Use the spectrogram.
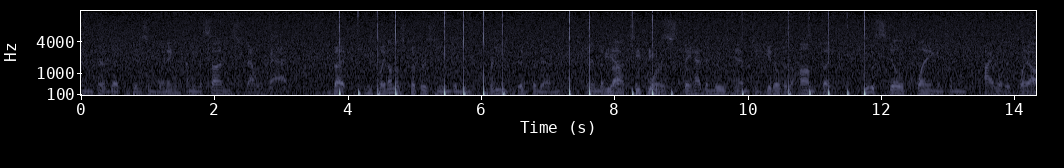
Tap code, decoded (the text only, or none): THE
